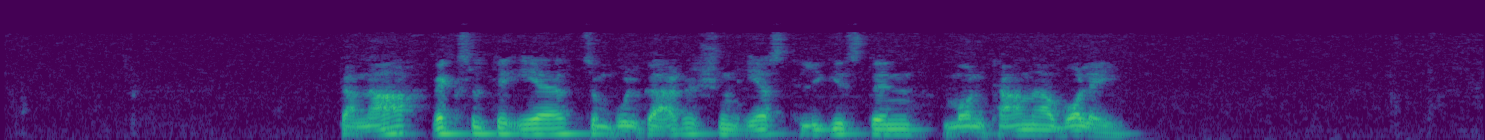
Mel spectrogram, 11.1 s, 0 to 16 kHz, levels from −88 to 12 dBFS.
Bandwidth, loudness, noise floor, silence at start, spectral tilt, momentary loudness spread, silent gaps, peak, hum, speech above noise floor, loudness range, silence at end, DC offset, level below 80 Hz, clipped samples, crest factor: 7.4 kHz; -23 LUFS; -69 dBFS; 2.55 s; -9 dB/octave; 8 LU; none; -4 dBFS; none; 47 dB; 6 LU; 2.65 s; under 0.1%; -56 dBFS; under 0.1%; 22 dB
